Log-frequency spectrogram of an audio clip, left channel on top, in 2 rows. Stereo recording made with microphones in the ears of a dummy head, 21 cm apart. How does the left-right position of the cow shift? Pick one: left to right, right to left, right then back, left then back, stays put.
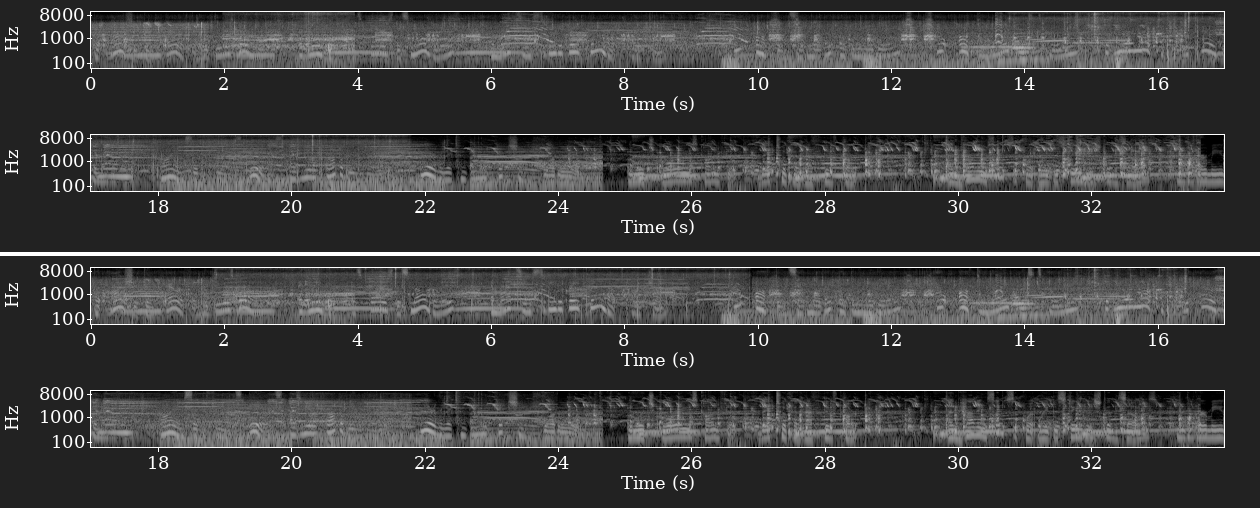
right to left.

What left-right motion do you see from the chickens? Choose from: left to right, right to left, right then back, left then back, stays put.
right then back.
